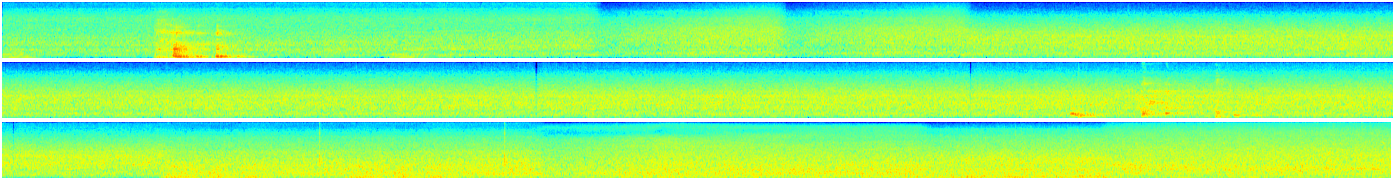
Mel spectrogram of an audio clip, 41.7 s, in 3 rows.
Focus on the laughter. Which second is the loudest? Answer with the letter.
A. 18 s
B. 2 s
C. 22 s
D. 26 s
B.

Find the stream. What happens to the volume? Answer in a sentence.
The loudness of the stream goes up.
